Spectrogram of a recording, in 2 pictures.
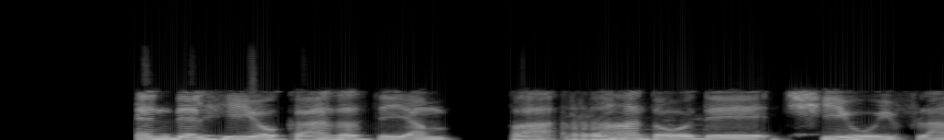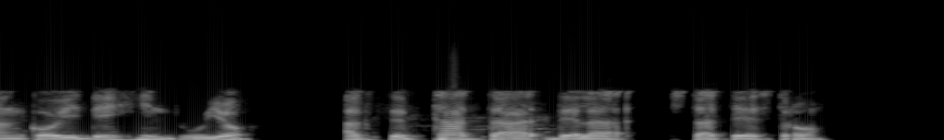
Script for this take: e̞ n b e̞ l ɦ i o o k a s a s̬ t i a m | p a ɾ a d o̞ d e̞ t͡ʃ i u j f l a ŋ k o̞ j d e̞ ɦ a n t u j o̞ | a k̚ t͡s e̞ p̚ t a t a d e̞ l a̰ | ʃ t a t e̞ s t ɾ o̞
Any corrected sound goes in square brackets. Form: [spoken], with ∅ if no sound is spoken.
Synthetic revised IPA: e̞ n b e̞ l ɦ i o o k a [z] a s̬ t i a m | p a ɾ a d o̞ d e̞ t͡ʃ i u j f l a ŋ k o̞ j d e̞ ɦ [i] n [d] u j o̞ | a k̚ t͡s e̞ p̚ t a t a d e̞ l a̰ | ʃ t a t e̞ s t ɾ o̞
